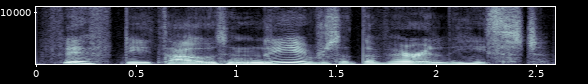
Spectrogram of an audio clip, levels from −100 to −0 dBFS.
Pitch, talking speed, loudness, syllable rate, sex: 205 Hz, 160 wpm, -16 LUFS, 4.3 syllables/s, female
